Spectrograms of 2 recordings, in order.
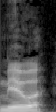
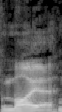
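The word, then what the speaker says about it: Moir: And it's proven by you because you say Jim Muir. It's Moyer. – Moyer. – No one can pronounce it.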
